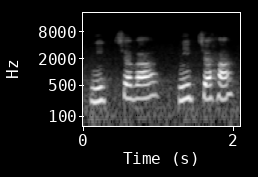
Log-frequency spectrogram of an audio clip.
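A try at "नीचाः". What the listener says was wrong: Ну да, это ха, это а после висарги, буквально чуть-чуть. Это полслога, а вы его повторяете так, что мне уже...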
